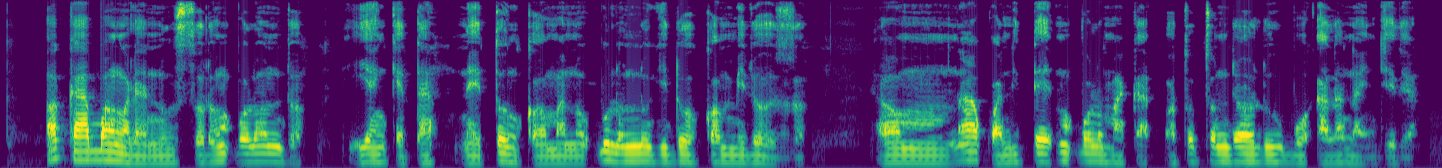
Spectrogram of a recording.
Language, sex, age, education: Igbo, male, 15-29, tertiary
